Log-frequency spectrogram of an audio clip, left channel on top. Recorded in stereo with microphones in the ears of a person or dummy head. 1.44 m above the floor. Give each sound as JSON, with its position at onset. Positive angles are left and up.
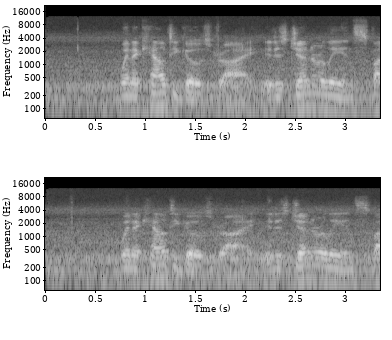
{"t": 0.7, "sound": "a man speaking", "side_deg": 80, "distance_m": 1.2}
